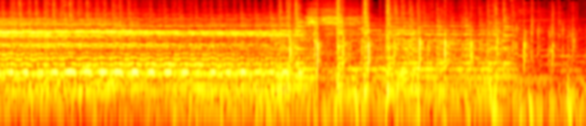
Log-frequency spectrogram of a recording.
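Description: Latin American folk song on acoustic guitar: a long held note with vibrato that stops about four seconds in, followed by plucked and strummed guitar chords.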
